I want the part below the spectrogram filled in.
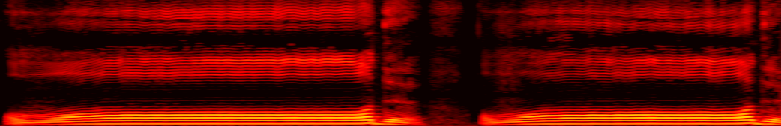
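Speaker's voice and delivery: واد chanted long and thick, high and loud; teacher modelling a thick ضاد; heavy stretched letter. Shown as a demonstration. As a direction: recite ضاد heavy, no ز sound. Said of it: "زواد کو بھی کھینچ کے".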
